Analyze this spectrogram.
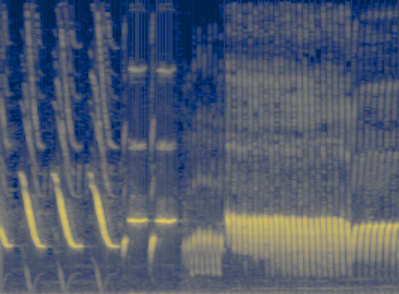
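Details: Song of a canary, offered as a tutor for non-singing or weak-voiced canaries: three loud downward-swooping whistles, short clipped notes and a buzzy phrase, then a rapid, steady, high trill to the end.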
